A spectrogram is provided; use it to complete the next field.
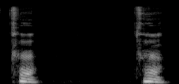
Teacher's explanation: আমাদের উপরের পাটির দাঁতের নিচে জিভটি রাখতে হবে, রেখে তারপর বাতাস বের করে এই উচ্চারণটি করতে হবে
